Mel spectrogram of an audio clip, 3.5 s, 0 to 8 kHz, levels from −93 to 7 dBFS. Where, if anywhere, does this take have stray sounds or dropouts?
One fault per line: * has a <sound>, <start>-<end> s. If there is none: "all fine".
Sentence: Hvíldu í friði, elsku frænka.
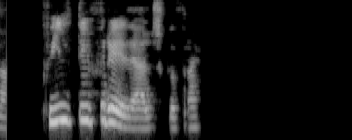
all fine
